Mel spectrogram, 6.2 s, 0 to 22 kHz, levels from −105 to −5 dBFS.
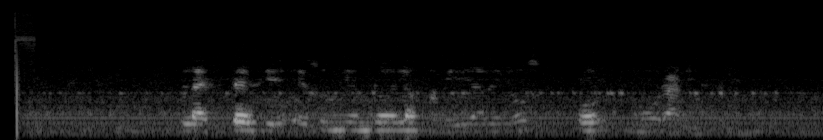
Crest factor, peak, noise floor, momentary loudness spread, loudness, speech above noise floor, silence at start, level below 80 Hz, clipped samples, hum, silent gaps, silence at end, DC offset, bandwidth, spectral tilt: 22 dB; -34 dBFS; -76 dBFS; 20 LU; -53 LUFS; 24 dB; 0.1 s; under -90 dBFS; under 0.1%; none; none; 0.4 s; under 0.1%; 7.4 kHz; -4.5 dB/octave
